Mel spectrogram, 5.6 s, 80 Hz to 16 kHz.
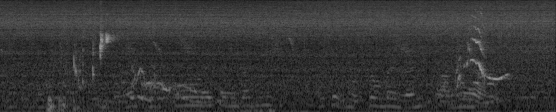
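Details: Grey parrots in a park enclosure, sprayed with water while a keeper waters the plants on a mild 9 July 2022. They enjoy the shower. Harsh harmonic squawks and a rising-then-falling whistle sound over the constant hiss of spraying water.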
